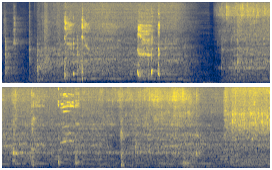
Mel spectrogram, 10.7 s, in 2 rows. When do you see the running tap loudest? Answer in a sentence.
The volume of the running tap peaks at 10 seconds.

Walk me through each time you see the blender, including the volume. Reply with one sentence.
The blender can be heard from 0.0 to 10.6 s, at a steady volume.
